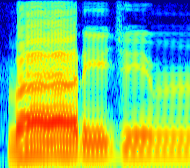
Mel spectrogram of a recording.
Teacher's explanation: thii di sini panjangnya dua harakat kemudian marijimi sama di sini ada kasratain bertemu dengan huruf mim yaitu idgham Bi ghunna kita masukkan lagi tanwinnya ke huruf mim dan ditahan gunahnya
